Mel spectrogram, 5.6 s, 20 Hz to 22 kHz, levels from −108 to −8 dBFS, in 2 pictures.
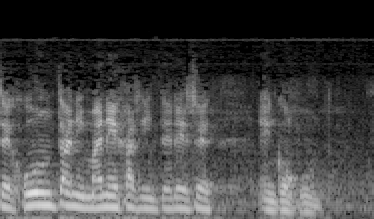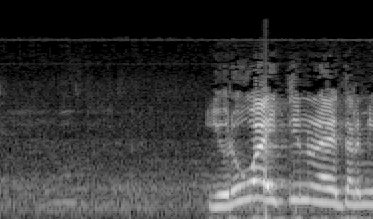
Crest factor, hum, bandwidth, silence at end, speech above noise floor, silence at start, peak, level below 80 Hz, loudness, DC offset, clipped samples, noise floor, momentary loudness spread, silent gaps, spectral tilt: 22 dB; none; 12 kHz; 0 s; 30 dB; 0 s; -8 dBFS; -62 dBFS; -28 LUFS; under 0.1%; under 0.1%; -59 dBFS; 18 LU; none; -6.5 dB/octave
